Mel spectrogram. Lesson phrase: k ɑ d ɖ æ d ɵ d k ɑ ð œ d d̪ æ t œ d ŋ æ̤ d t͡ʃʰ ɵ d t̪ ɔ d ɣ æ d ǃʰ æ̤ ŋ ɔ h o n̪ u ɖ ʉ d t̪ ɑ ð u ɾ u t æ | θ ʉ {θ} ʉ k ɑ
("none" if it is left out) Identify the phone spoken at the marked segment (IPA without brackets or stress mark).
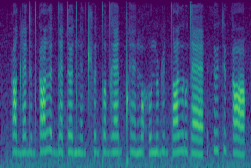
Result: t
